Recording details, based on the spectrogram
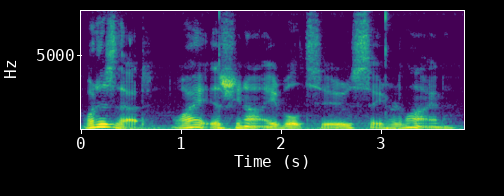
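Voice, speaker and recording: Man thinking aloud, very animated pitch. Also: a little slow, gravelly, a little hiss or hum. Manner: muttering to himself while troubleshooting, self-questioning. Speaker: coding teacher. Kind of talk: live coding stream, thinking aloud.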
